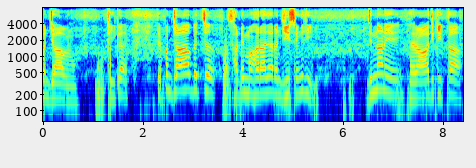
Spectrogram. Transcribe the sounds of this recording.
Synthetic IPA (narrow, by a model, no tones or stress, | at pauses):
pəɲd͡ʒaːbnũː | ʈʰiːkɦɛːt̪eːpəɲd͡ʒaːbːɪt͡ʃsaːɖeːməɦaːɾaːd͡ʒaːɾəɲd͡ʒiːsɪŋɡd͡ʒiː | d͡ʒɪnːãːneːɾaːd͡ʒkiːt̪aː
